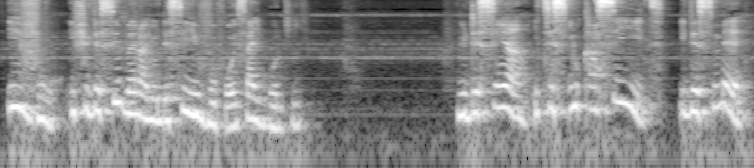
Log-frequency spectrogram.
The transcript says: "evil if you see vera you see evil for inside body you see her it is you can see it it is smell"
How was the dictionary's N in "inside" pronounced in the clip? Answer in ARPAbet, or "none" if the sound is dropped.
none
